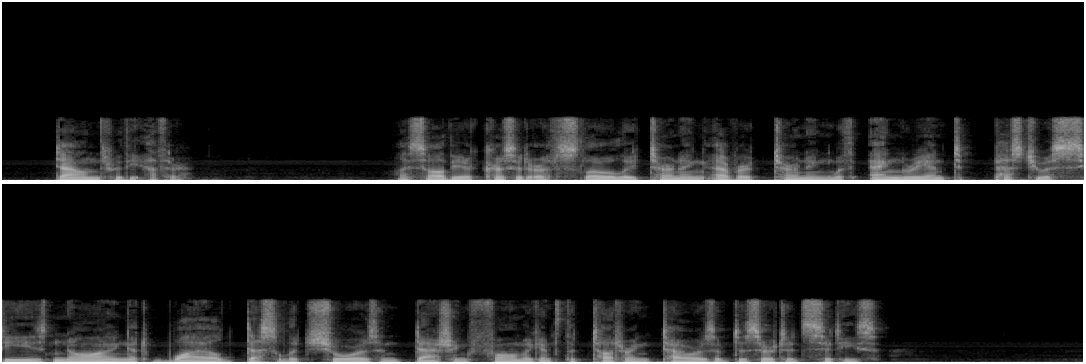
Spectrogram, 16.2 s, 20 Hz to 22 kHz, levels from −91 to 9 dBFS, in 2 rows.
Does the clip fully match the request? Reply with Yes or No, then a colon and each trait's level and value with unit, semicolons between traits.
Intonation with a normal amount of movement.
No: narrow, 1.6 semitones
